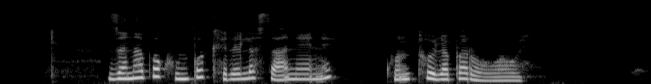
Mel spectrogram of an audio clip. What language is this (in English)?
Koti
